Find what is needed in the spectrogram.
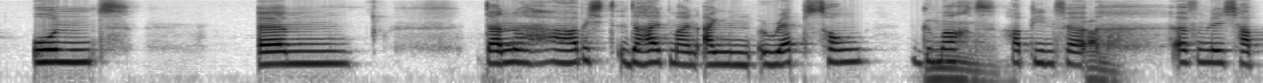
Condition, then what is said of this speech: Stuttering. Hier ja. stotter ich gerade viel, aber in, in meinen Folgen so gut wie gar nicht, fast schon.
